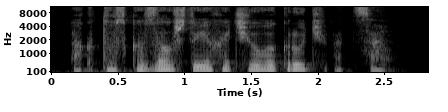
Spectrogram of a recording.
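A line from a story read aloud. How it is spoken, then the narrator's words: Whisper. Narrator (Russian): уточнил я шепотом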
